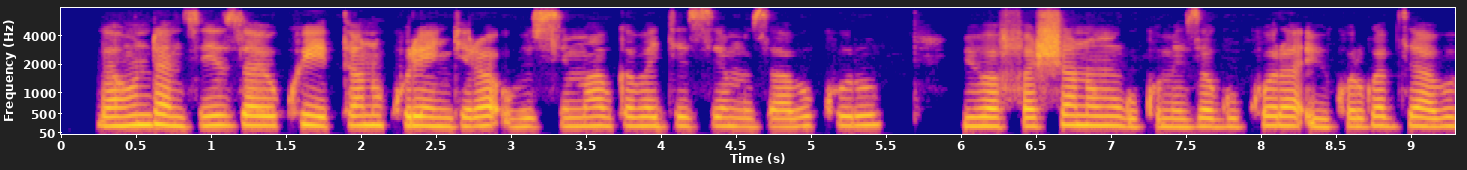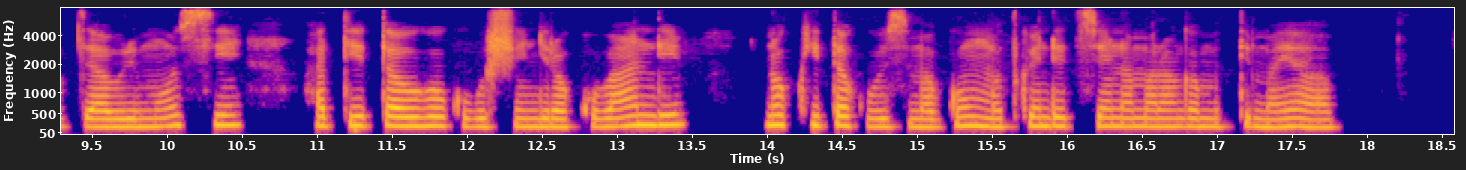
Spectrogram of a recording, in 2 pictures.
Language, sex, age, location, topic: Kinyarwanda, female, 18-24, Huye, health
